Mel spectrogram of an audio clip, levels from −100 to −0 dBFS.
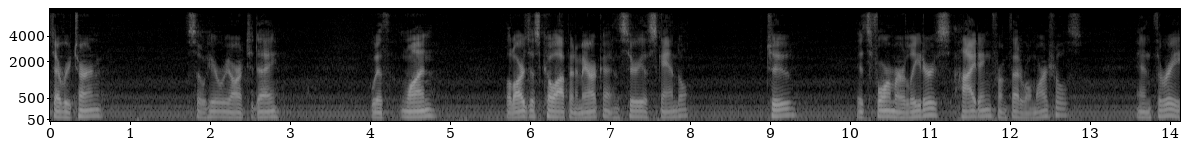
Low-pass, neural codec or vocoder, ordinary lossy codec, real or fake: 7.2 kHz; codec, 16 kHz, 16 kbps, FunCodec, trained on Chinese and English, 50 frames a second; AAC, 48 kbps; fake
